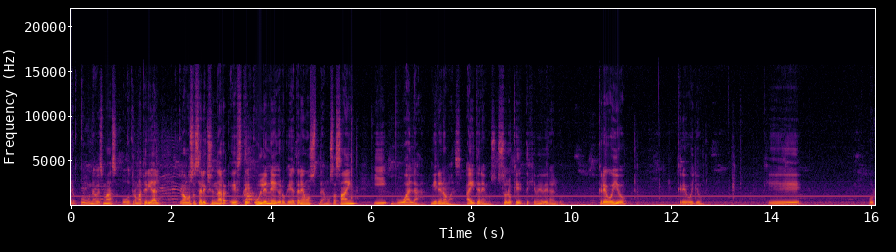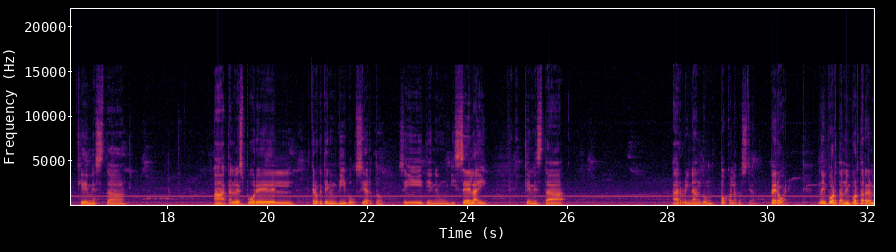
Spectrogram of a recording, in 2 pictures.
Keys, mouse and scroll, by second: 0.1 click, 1.1 click, 2.1 click, 3.6 click, 4.8 click, 5.8 Tab, 6.1-7.6 middle drag, 8.1 middle click, 9.2 ctrl+z, 12.5 ctrl+z, 13.4-17.4 ctrl+drag, 17.6-18.1 scroll up 1, 18.3 shift+click, 19.1 shift+middle click, 21.9 click, 24.9 click, 31.8 click.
